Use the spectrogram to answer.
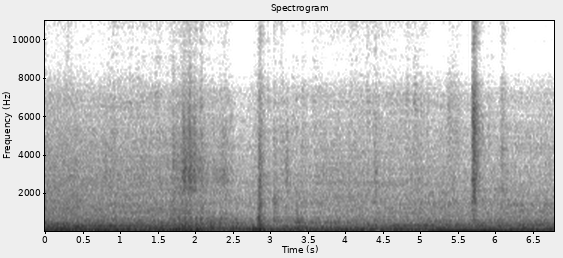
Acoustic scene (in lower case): bus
